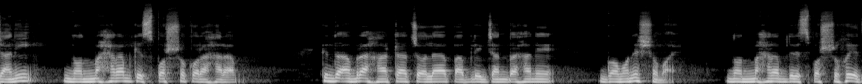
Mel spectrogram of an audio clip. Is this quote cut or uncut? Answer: uncut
